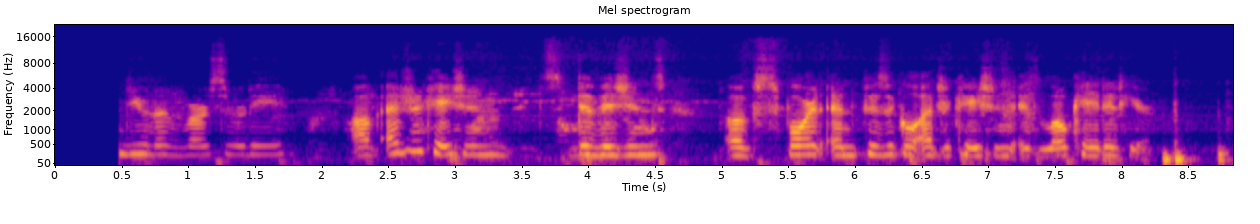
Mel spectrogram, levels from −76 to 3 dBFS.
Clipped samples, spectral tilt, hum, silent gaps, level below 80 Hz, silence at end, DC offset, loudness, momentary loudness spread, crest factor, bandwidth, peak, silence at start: under 0.1%; -5 dB/octave; none; none; -52 dBFS; 0 s; under 0.1%; -18 LUFS; 18 LU; 20 dB; 16 kHz; -2 dBFS; 0.5 s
